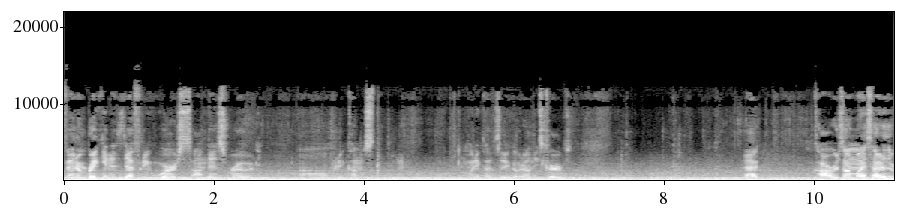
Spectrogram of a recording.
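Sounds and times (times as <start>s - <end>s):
road and tyre noise in car cabin: 0.0s - 11.0s.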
